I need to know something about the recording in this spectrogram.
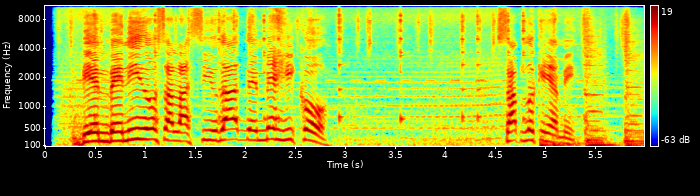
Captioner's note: person speaking in Spanish; upbeat mariachi music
